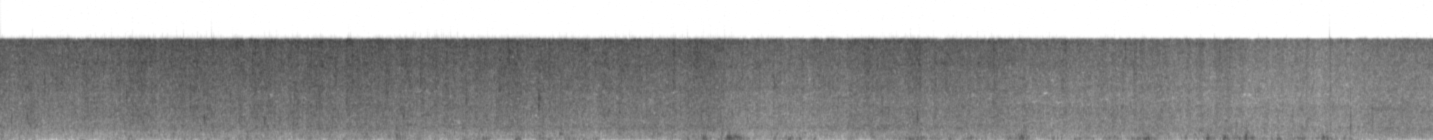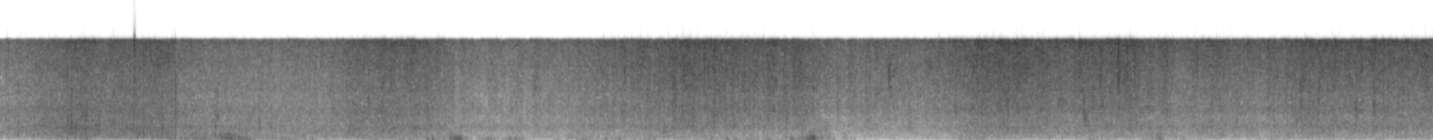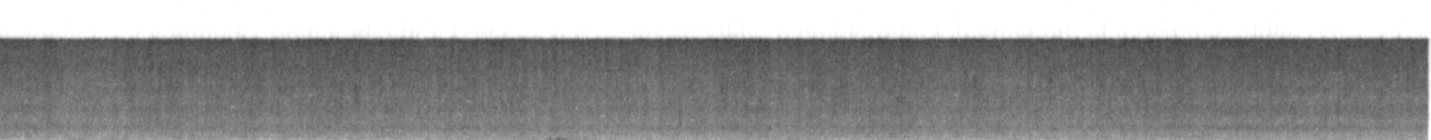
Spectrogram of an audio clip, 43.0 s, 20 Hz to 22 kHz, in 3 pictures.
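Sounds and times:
heavy rain pouring: 0.0s - 42.9s
wind buffeting microphone: 8.8s - 14.0s, 15.9s - 20.8s.

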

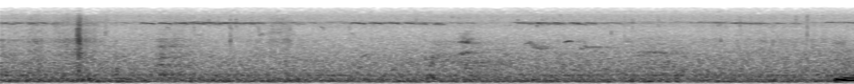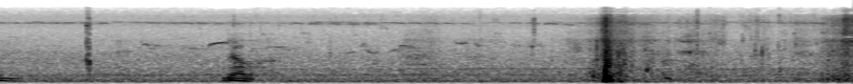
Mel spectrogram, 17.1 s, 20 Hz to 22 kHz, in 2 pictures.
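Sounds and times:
faint bird chirps: 0.0s - 16.8s
faint outdoor background noise: 0.0s - 17.0s
insect trilling: 3.5s - 16.4s.

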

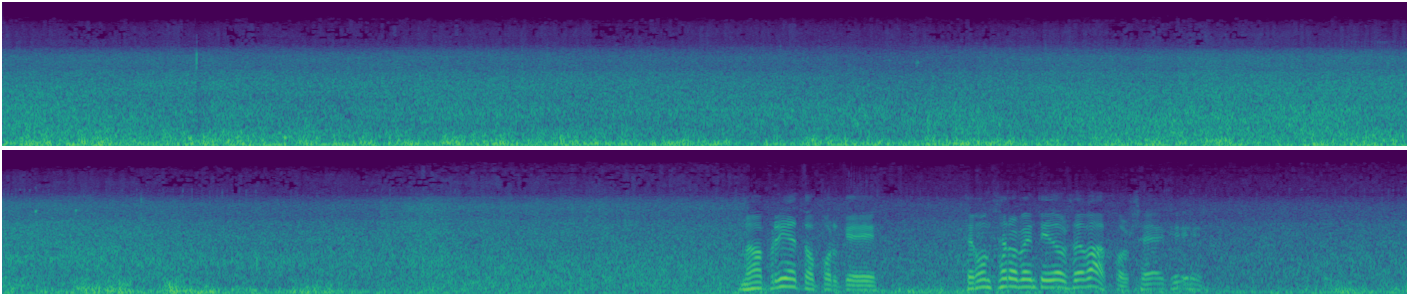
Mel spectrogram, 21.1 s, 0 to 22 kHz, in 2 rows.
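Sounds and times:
small surf washing over sand: 0.0s - 21.0s
wind buffeting microphone: 0.0s - 21.0s.

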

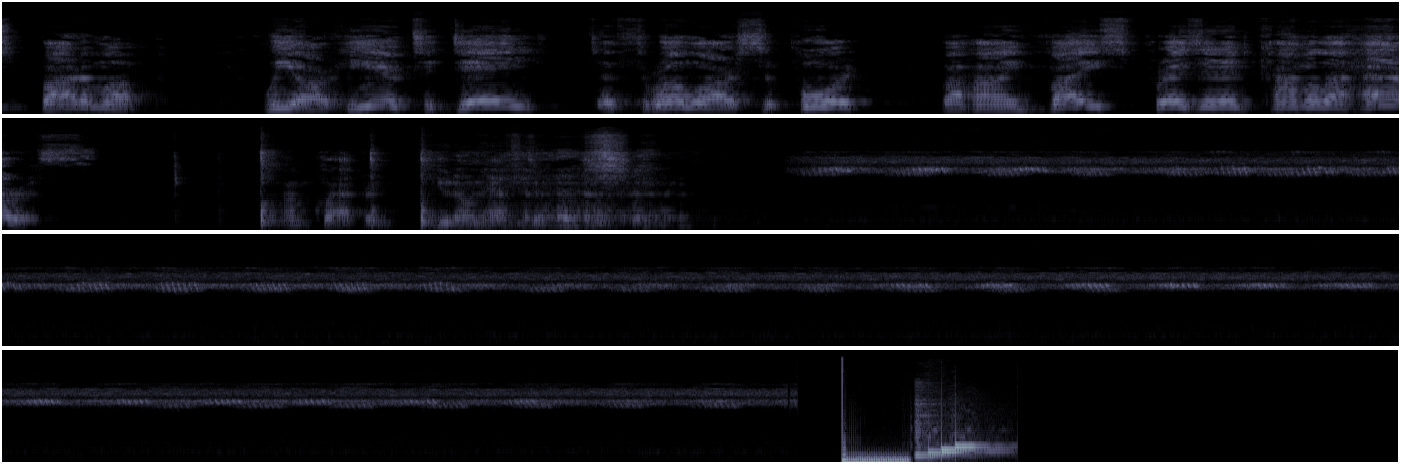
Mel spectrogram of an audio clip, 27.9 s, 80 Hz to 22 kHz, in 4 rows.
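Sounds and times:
crickets chirping: 11.0s - 25.0s.

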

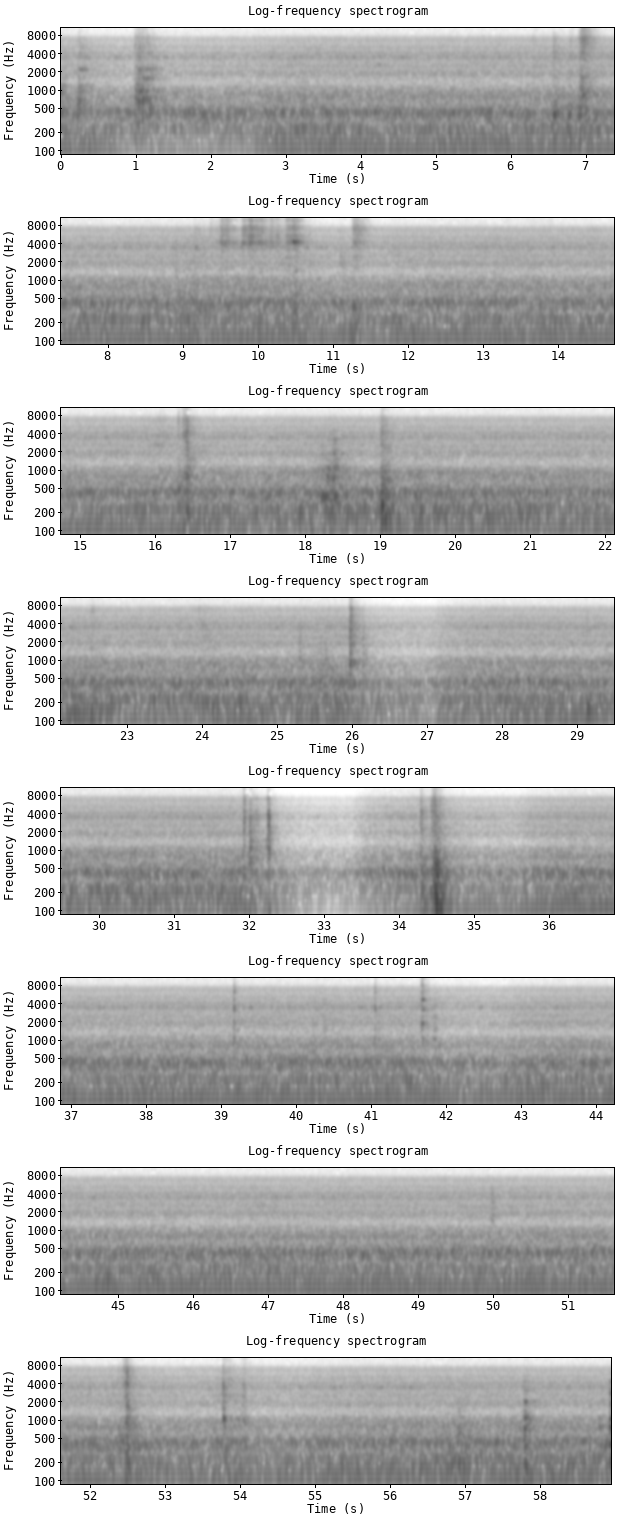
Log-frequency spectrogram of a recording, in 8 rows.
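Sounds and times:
kitchen appliance humming: 0.0s - 58.9s
utensils and dishes clattering: 0.2s - 1.4s, 9.2s - 11.5s
appliance clunk: 34.3s - 34.8s.

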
